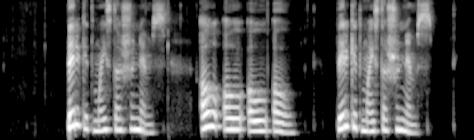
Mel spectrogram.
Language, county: Lithuanian, Klaipėda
